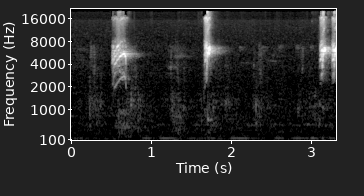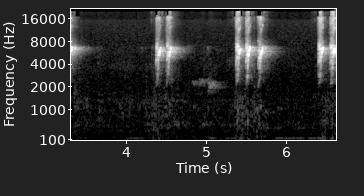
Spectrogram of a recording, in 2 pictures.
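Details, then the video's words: Kolibri ninja sunbird in full song, used to stimulate a stressed caged bird; loud, piercing high chirps delivered singly, in pairs and in a quick triplet, spaced roughly a second apart, with a faint lower note between. "Terapi pancingan konin gacor full isian mengatasi burung stress !!"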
